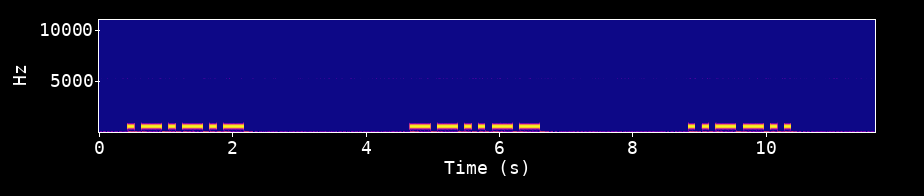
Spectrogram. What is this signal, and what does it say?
Morse code, heard as a keyed tone, about 12 wpm, 600 Hz. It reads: . , ?
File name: QSL / CW lesson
